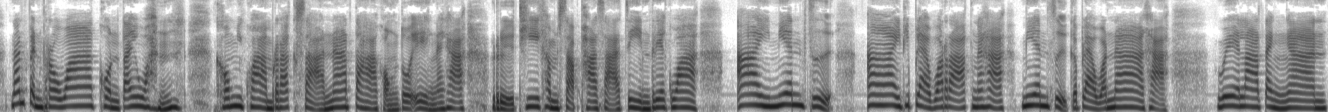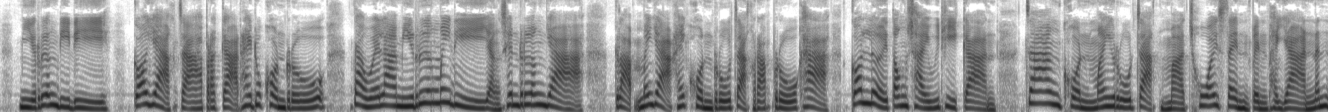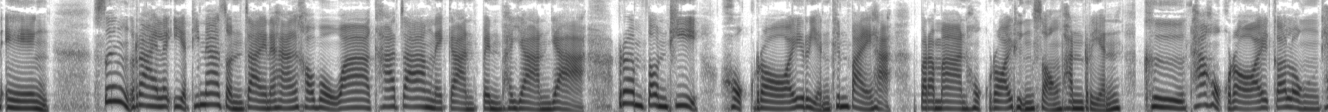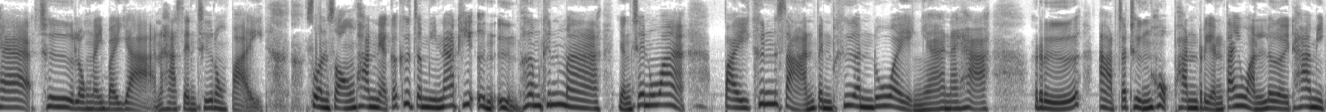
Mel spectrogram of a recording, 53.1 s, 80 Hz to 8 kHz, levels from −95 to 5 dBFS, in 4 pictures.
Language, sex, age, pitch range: Thai, female, 20-39, 180-235 Hz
